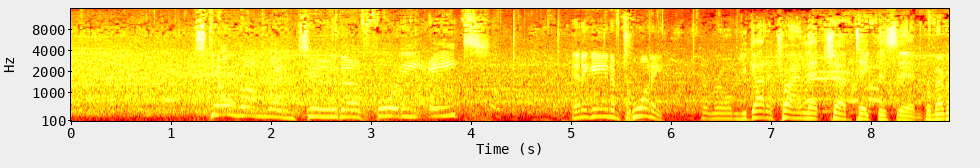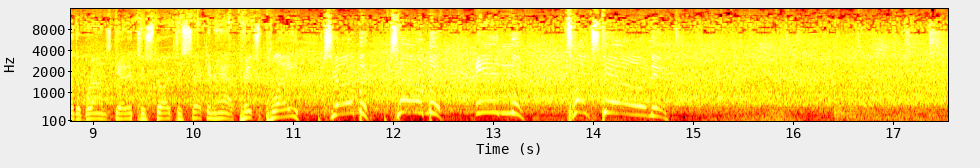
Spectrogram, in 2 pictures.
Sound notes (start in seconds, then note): 13.7 applause; 14.4 cheering and applause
